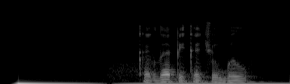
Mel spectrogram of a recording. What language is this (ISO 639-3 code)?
rus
